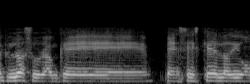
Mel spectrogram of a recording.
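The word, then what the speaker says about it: Clojure: Se pronuncia Closure, aunque penséis que lo digo mal.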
